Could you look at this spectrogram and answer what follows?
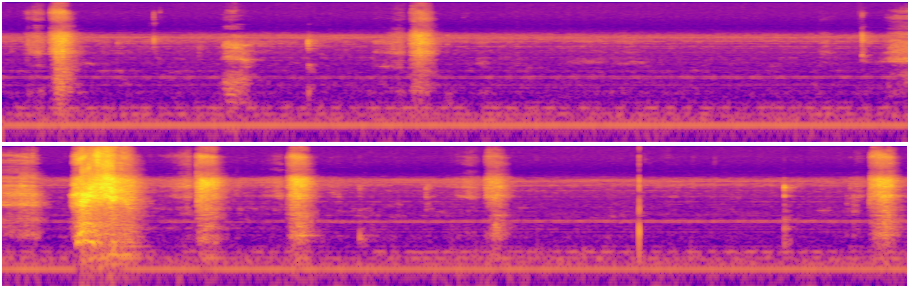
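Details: Repeated sneezing with heavy sprays in a bathroom: several sharp bursts in a quiet room with a steady hum, one loud forceful burst in the middle.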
